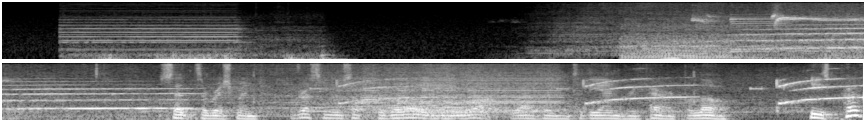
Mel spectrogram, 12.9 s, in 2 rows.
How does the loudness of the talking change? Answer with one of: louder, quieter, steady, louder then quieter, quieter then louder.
steady.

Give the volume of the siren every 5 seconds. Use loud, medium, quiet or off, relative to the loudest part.
off, loud, loud.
